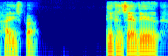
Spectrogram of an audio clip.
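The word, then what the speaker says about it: Happisburgh: Lighthouse called hayra Lighthouse although it's spelled ha a p p i s b u r g HB happurg is yeah is what it's it's how it's spelled but it's actually called hazb you can see a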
